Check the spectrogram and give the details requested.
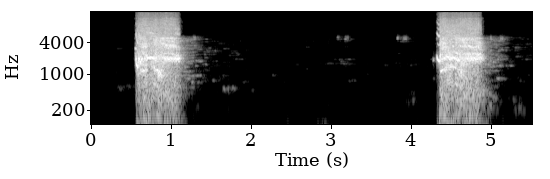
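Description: Two loud, explosive sneezes about four seconds apart, each a half-second burst with a short fading tail, in a quiet room; sneezing with hay fever.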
